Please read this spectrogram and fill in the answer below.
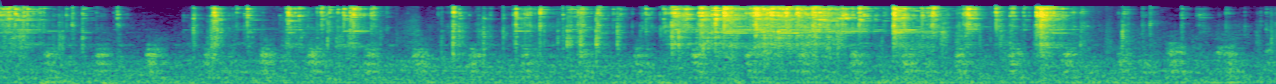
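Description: Tambourine jingles rattling in uneven bursts as a spaniel grabs and tugs the tambourine in its mouth, with a dog panting. The rattling is busiest around the middle.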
